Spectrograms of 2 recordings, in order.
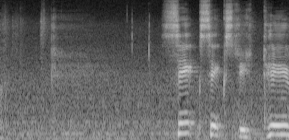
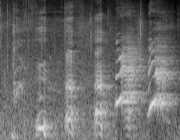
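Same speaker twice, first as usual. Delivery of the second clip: real burst of laughter; high, voiceless laugh. Real, not acted. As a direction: crack up at your own joke. Laughs at her own quote.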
